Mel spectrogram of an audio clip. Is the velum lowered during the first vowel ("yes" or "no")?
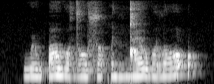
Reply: no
